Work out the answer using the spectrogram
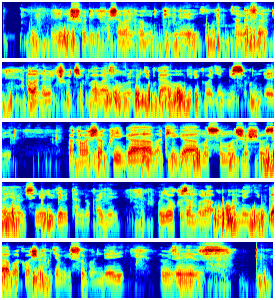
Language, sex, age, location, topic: Kinyarwanda, male, 18-24, Nyagatare, education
